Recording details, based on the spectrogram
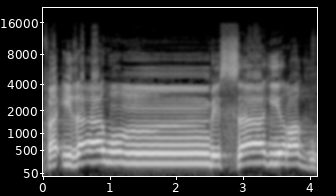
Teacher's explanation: ذال کو زا سے زا سیٹی والے سے نہیں بدلنا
